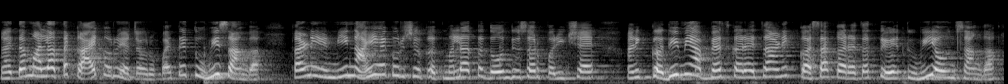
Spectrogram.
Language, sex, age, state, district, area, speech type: Marathi, female, 60+, Maharashtra, Pune, urban, spontaneous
